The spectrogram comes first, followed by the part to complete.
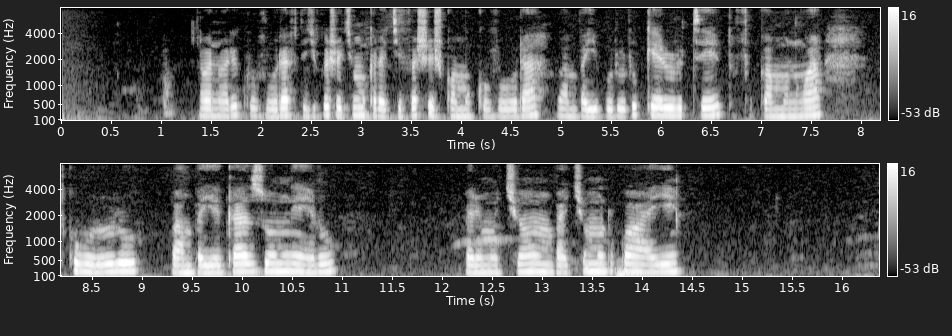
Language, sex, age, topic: Kinyarwanda, female, 18-24, health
